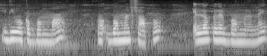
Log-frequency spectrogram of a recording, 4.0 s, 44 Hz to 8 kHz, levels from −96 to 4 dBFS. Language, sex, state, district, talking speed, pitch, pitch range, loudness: Telugu, female, Andhra Pradesh, Sri Satya Sai, 135 wpm, 190 Hz, 170-205 Hz, -17 LUFS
